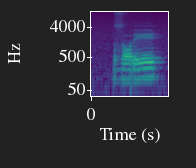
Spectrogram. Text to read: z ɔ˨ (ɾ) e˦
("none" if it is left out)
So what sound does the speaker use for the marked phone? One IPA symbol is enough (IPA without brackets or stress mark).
ɾ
